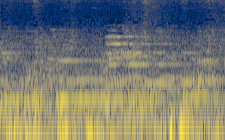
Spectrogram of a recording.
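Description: Church bells ringing: several struck notes that overlap and ring on, each note held for about a second.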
